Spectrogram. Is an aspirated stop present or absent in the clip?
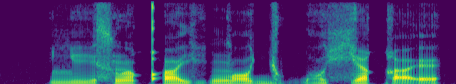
absent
